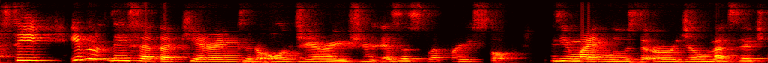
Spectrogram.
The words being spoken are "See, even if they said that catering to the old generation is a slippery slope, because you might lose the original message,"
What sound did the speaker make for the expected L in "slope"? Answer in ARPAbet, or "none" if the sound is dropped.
none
